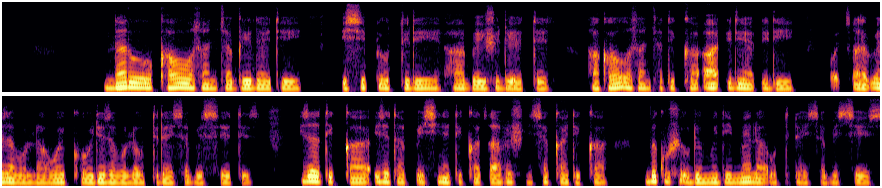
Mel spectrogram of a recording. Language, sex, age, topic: Gamo, male, 18-24, government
